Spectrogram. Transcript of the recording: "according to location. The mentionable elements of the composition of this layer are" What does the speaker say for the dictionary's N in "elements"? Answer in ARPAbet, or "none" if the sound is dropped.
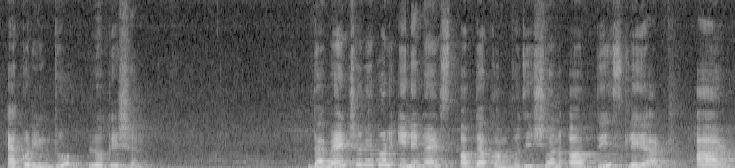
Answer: none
